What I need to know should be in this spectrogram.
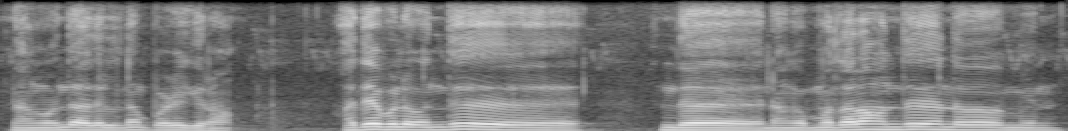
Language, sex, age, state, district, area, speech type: Tamil, male, 45-60, Tamil Nadu, Kallakurichi, rural, spontaneous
